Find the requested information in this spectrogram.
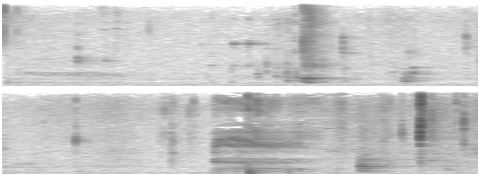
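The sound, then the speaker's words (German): Someone takes a sip of a drink, making faint, quiet slurps and small clicks, a few soft events with a sharper knock near the end. “Moment, ich muss mal einen Schluck trinken.”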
